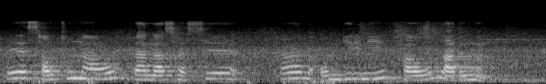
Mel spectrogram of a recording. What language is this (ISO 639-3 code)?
brx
